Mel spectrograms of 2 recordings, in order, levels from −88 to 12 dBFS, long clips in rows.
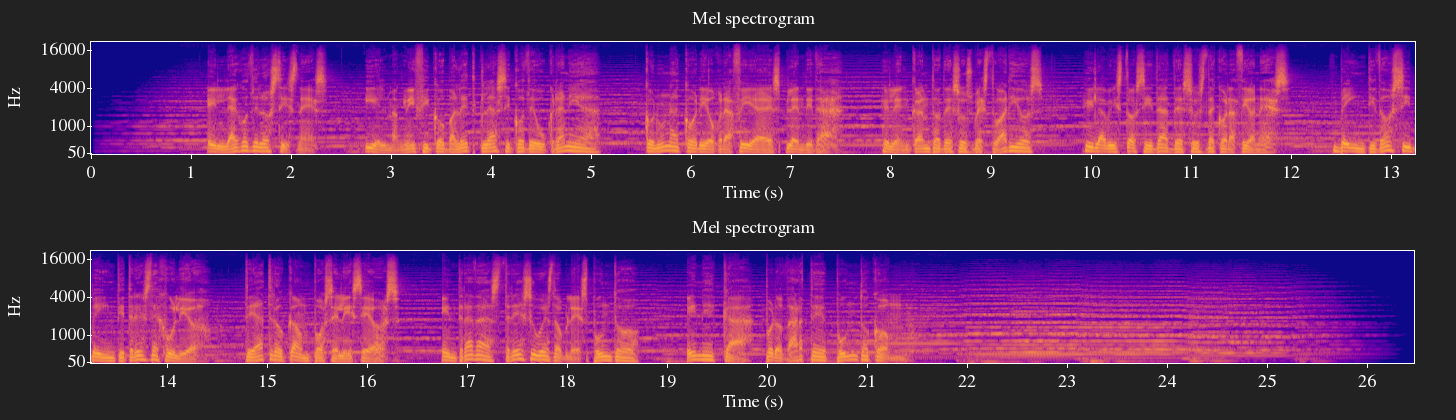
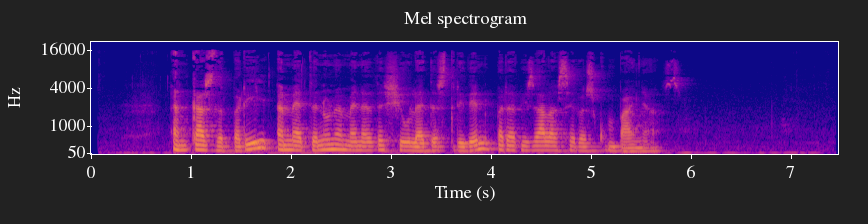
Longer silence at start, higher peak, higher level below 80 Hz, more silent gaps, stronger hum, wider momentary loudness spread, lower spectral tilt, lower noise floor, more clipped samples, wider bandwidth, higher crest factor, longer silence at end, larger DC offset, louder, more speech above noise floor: second, 0.55 s vs 0.8 s; about the same, -2 dBFS vs -4 dBFS; first, -40 dBFS vs -52 dBFS; neither; neither; first, 12 LU vs 8 LU; second, -4.5 dB/octave vs -6.5 dB/octave; first, -61 dBFS vs -53 dBFS; neither; first, 19 kHz vs 16 kHz; second, 12 dB vs 20 dB; second, 0.9 s vs 1.5 s; neither; first, -14 LUFS vs -23 LUFS; first, 47 dB vs 31 dB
